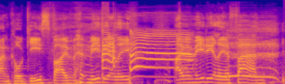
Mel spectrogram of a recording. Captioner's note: cackling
